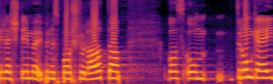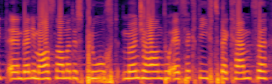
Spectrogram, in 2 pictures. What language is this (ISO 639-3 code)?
gsw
